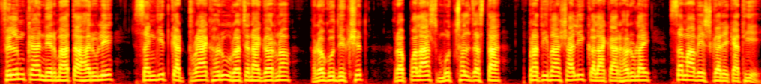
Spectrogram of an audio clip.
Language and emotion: Nepali, neutral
